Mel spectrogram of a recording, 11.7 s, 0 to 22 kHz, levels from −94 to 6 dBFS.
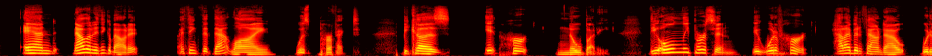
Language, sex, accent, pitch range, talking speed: English, male, American, 150-220 Hz, 160 wpm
